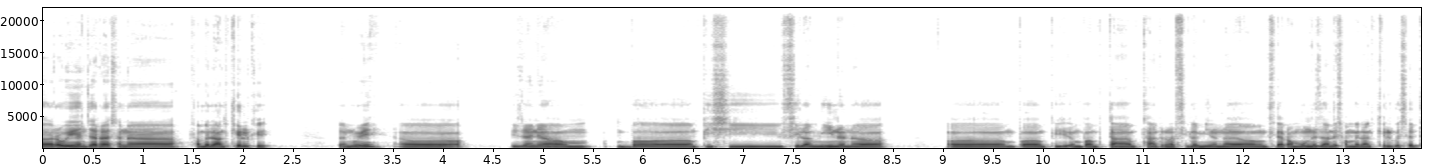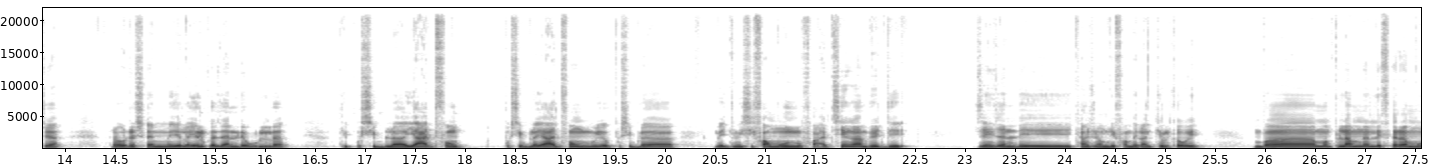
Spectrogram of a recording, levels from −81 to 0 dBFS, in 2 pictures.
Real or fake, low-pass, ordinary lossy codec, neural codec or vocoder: real; none; none; none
